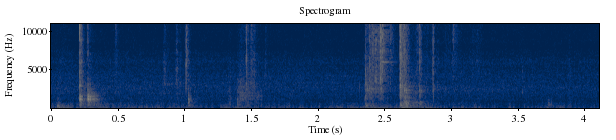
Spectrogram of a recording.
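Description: Faint, scattered clicks and taps of small objects being handled on a desk, with the loudest pair about two and a half seconds in.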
